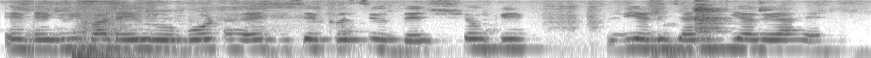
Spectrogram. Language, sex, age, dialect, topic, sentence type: Hindi, female, 18-24, Awadhi Bundeli, agriculture, statement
